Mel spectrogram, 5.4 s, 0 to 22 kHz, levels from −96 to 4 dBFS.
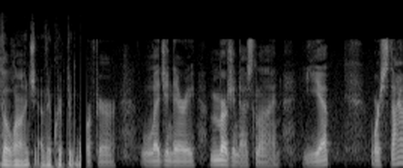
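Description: Speech recording where, at 1.08 s, an 80 ms gap leads into duller, quieter sound with a new noise floor, likely an input switched to a poorer device: the spectrogram cuts off sharply at 8.1 kHz, and the waveform drops roughly 5 dB.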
